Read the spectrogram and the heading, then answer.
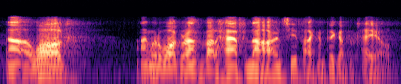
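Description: Casting: a witty, unruffled private investigator, moderately low voice, old radio mystery, muffled recording. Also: male voice, lively intonation. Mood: assured. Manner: wry, unhurried, self-assured. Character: suave, quick-witted male private detective. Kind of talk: 1950s radio detective drama acting. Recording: dull vintage radio recording.

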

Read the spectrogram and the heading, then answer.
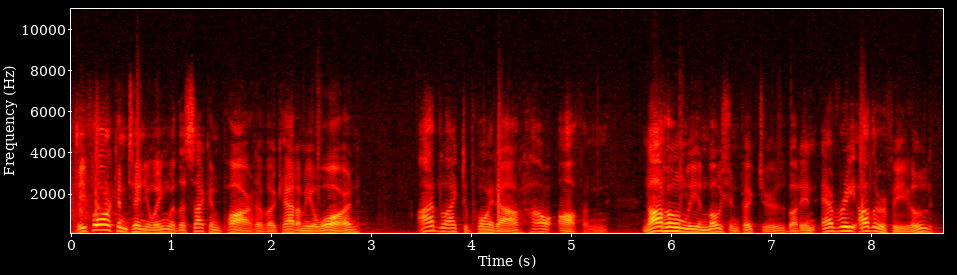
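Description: A man's voice: mid-range voice, very animated, moderate pace. A man working as an announcer, reading a sponsor message in 1940s radio style. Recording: dull, faintly noisy vintage radio broadcast.

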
